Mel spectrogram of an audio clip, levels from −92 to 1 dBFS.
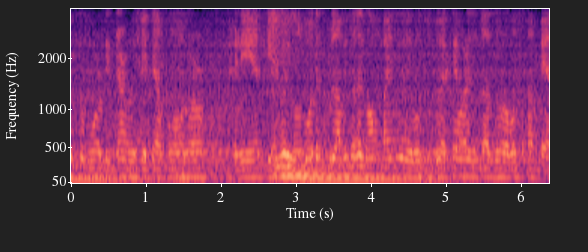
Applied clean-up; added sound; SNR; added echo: none; Guitar; 5 dB; reverberation time 2.8 s.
